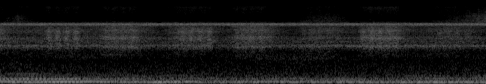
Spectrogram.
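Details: Cicadas in Dallas, Georgia: a dense, steady high-pitched buzz that swells and pulses roughly once a second, with a constant low hum underneath.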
